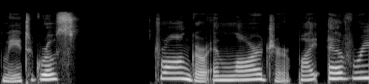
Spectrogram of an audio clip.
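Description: At 0.71 s the speech breaks into a short fading buzz, then near-silence until 1.51 s: a call audio freeze, likely from delayed packets draining the jitter buffer. Waveform and spectrogram show about 0.67 s blank, then speech resumes intact, about 0.78 s later.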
